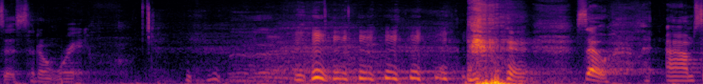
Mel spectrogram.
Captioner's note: audience chuckling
